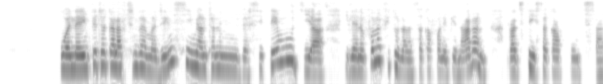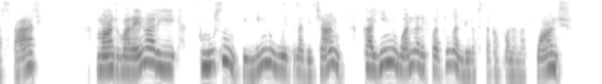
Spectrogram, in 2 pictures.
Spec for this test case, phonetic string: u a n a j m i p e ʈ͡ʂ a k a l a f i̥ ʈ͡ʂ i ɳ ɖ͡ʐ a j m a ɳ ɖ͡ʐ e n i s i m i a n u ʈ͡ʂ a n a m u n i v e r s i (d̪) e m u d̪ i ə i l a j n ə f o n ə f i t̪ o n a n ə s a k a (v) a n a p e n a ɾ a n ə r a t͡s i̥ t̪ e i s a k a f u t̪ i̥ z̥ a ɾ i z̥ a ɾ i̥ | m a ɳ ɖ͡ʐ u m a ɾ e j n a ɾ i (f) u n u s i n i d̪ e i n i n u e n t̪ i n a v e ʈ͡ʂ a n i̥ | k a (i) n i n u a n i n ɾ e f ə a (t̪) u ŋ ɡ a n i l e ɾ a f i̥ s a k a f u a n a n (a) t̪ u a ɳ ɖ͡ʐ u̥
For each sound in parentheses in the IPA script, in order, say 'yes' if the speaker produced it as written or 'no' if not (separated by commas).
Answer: no, no, yes, yes, yes, yes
